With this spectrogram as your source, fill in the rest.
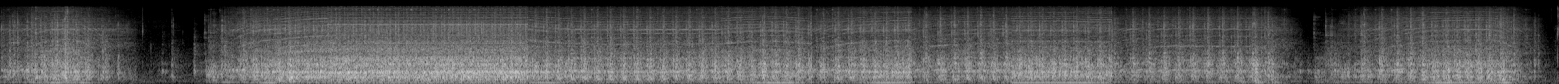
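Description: A sewing machine stitches fabric for a wide scrunchie, running in a loud, fast continuous rattle for long stretches with two brief stops, close and without speech.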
